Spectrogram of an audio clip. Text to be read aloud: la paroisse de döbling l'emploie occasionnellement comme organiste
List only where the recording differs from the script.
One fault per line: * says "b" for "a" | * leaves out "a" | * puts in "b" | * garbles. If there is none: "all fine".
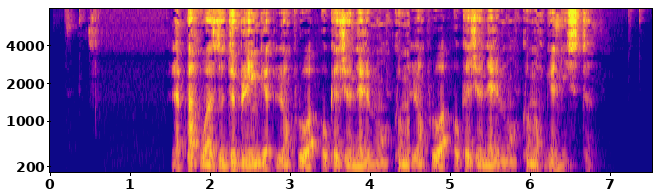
* puts in "l'emploie occasionnellement comme"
